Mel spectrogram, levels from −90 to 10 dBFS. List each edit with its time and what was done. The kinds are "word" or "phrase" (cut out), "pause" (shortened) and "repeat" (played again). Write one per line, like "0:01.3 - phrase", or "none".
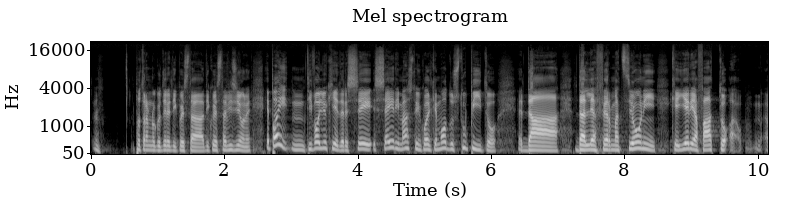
0:08.7 - word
